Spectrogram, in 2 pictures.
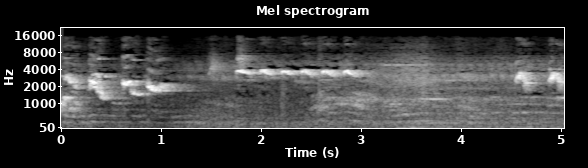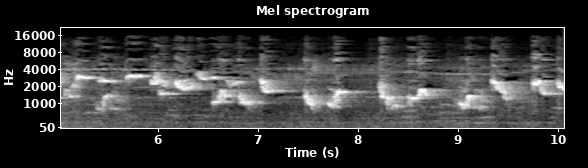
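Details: Straw-headed bulbul, a young bird taken from the wild, pours out rich gurgling song. Rapid stepped and sliding whistled notes run in bursts with a brief lull midway, then build to quick repeated flourishes.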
